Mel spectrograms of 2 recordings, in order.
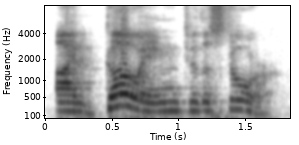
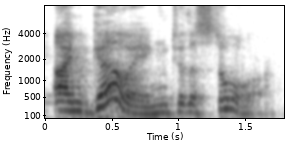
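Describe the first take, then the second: First: An American voice stresses the word by loudness. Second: A British voice stresses the word by pitch. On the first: "American men, change their stress on words by volume. They'll say" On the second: "A British man will say, ... he's going to change the pitch"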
